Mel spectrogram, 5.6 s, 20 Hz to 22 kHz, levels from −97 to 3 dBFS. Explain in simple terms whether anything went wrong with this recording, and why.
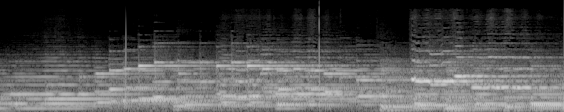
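Loud pop at 1.27 to 1.29 s and again at 3.20 to 3.22 s: each is a single sharp click well above the surrounding sound, which carries on underneath. A sudden electrical jolt, likely from a plug, switch or static discharge, briefly got into the signal.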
